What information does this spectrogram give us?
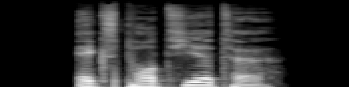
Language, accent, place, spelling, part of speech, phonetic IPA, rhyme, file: German, Germany, Berlin, exportierte, adjective / verb, [ˌɛkspɔʁˈtiːɐ̯tə], -iːɐ̯tə, De-exportierte.ogg
- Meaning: inflection of exportieren: 1. first/third-person singular preterite 2. first/third-person singular subjunctive II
